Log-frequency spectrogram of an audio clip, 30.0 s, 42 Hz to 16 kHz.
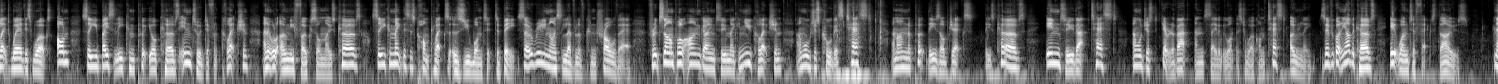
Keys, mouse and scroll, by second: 9.0 middle click, 13.9 right click, 15.7 double click, 16.6 shift+t, 16.8 e, 17.0 s, 18.3 Return, 19.8 shift+click, 24.3 double click, 25.7 middle click, 27.5 scroll down 1, 28.3-28.9 scroll up 2, 28.4 shift+middle click, 28.9 middle click.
